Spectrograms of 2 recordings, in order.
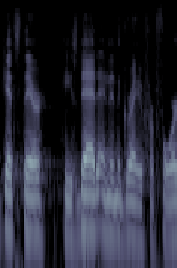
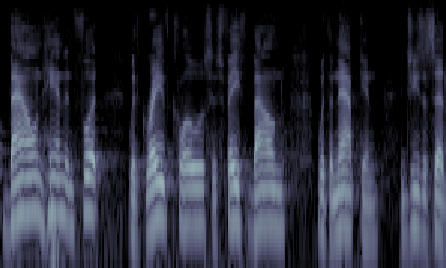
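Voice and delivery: ordinary delivery

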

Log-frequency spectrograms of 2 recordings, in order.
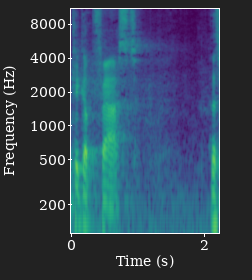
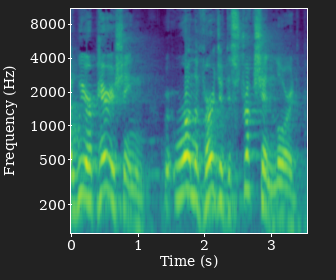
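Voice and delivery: panicked plea; 8 semitones higher, 9 dB louder than usual. Acted. Preacher voicing panicked disciples.

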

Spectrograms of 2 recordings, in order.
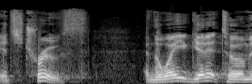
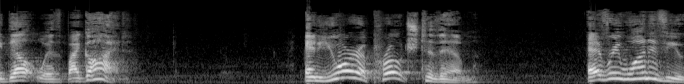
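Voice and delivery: fervent preaching; 7 semitones higher than usual. Acted. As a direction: preach it with rising passion. Preaching builds to full force.

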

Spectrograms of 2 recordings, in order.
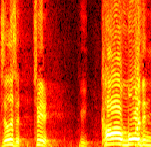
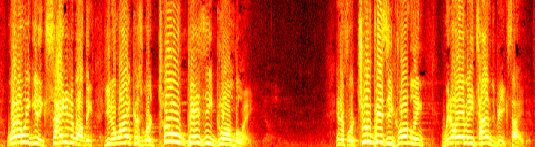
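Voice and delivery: raised, insistent pulpit voice, line after line; impassioned preaching; 4 semitones higher, 4 dB louder than usual. Real, not acted. Preacher rousing church for Bible conference, impassioned preaching. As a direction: drive each repeated plea home at full force.

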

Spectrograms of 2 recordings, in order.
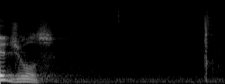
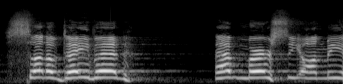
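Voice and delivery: hollering for mercy; 10 semitones higher, 7 dB louder than usual. Acted. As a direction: holler it across the crowd. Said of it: "he hollered".

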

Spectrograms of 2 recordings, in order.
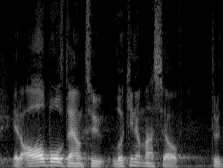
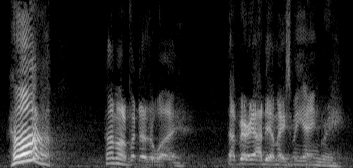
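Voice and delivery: mock indignant objector; 4 semitones higher, 4 dB louder than usual. Mock objector refusing to let go.

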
